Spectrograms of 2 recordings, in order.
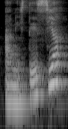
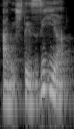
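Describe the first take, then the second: First: It carries the Spanish placement of the stressed syllable. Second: It carries the Portuguese placement of the stressed syllable. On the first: "na língua espanhola" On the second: "na língua portuguesa"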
